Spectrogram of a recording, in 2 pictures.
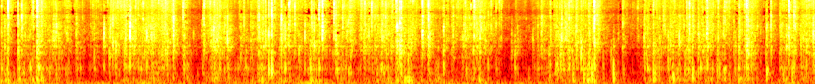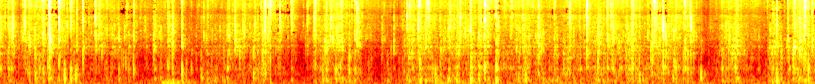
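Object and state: Plastic sack of rice being crinkled.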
